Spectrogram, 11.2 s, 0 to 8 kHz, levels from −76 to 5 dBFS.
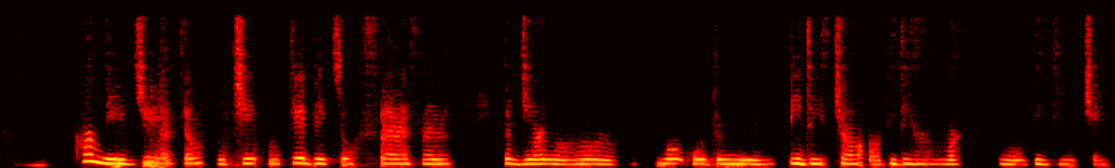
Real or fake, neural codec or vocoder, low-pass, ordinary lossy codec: fake; codec, 44.1 kHz, 0.9 kbps, DAC; 7.2 kHz; MP3, 48 kbps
